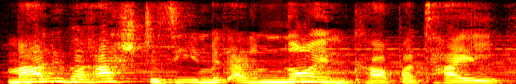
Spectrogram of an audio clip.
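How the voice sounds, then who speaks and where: A woman reading an adult story aloud in a measured pace, with occasional slips and restarts. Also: mid-range voice, fairly bright tone, faint music behind.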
